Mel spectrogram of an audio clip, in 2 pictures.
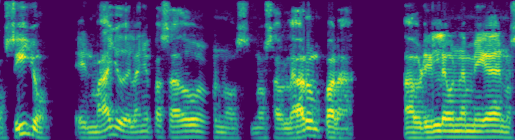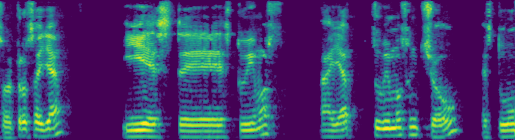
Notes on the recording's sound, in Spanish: Charlamos via zoom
